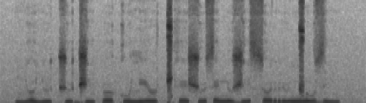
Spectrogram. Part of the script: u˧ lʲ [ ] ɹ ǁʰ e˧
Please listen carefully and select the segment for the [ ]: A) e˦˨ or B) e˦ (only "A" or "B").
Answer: A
